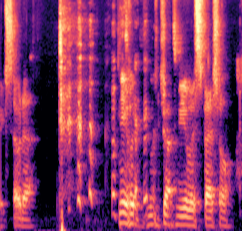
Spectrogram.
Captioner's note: laughing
